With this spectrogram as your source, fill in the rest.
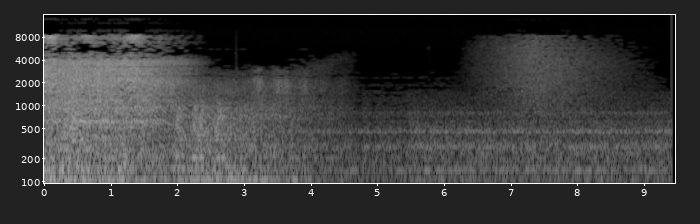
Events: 0.0s-9.4s: sound effect
2.8s-2.9s: tick

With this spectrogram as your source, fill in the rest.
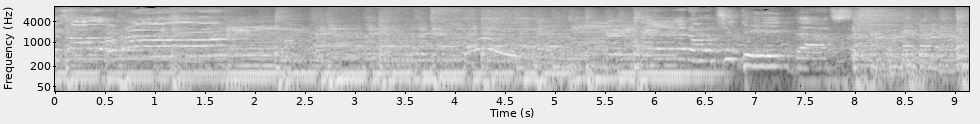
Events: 0.0s-1.7s: male singing
0.0s-9.1s: crowd
0.0s-9.1s: music
4.2s-4.8s: human sounds
5.8s-7.9s: male singing

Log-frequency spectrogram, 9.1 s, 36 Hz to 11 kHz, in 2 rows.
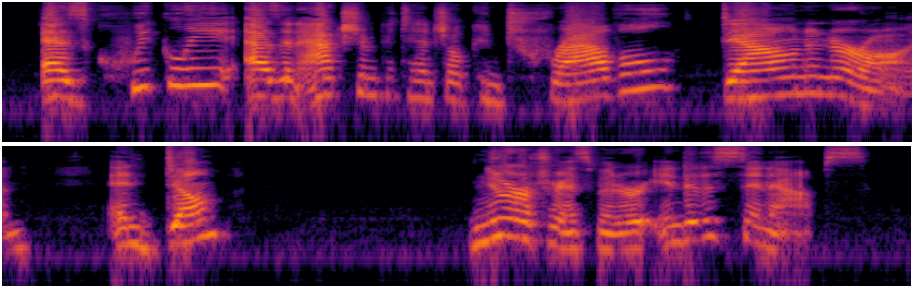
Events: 0.0s-9.0s: background noise
0.2s-3.4s: woman speaking
3.4s-3.5s: tick
3.6s-4.8s: woman speaking
4.2s-4.2s: tick
4.8s-5.1s: breathing
5.1s-5.8s: woman speaking
5.7s-6.0s: breathing
6.9s-8.9s: woman speaking

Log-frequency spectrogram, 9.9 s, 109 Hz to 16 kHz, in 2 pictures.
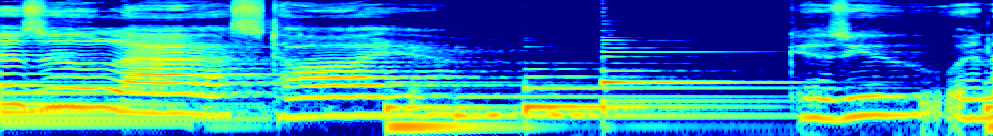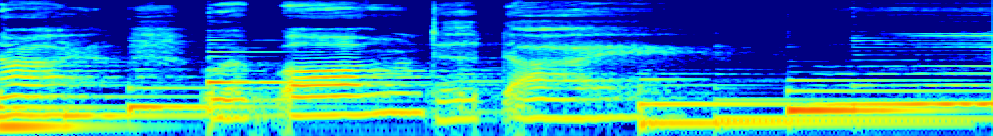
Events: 5.6s-5.9s: breathing
8.1s-9.9s: music
9.4s-9.9s: female singing

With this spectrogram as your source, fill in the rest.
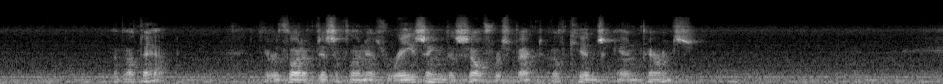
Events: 0.0s-9.4s: mechanisms
1.1s-1.6s: man speaking
2.2s-2.5s: breathing
2.6s-7.0s: man speaking
9.0s-9.4s: breathing

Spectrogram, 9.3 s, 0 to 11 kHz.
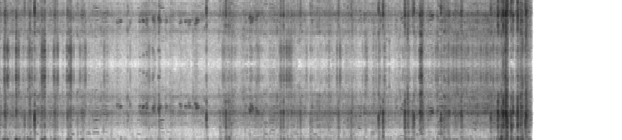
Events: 0.0s-1.3s: run
0.0s-7.9s: sound effect
0.0s-8.0s: wind
0.4s-0.6s: male speech
1.0s-1.6s: male speech
1.5s-2.4s: generic impact sounds
2.0s-2.4s: male speech
2.6s-3.2s: generic impact sounds
3.3s-3.5s: generic impact sounds
3.6s-3.9s: generic impact sounds
3.7s-4.2s: male speech
4.1s-4.7s: generic impact sounds
4.6s-5.0s: surface contact
4.9s-5.3s: generic impact sounds
5.2s-5.5s: male speech
5.4s-5.8s: generic impact sounds
6.0s-7.0s: male speech
6.0s-6.4s: generic impact sounds
6.5s-7.0s: generic impact sounds
6.6s-7.5s: surface contact
7.1s-7.4s: male speech
7.3s-8.0s: generic impact sounds
7.6s-7.8s: male speech

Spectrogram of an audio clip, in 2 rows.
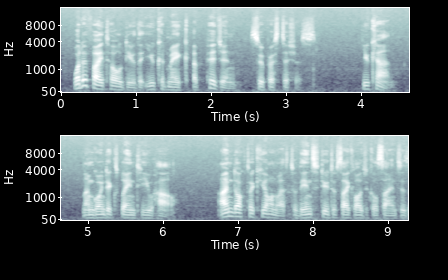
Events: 0.0s-9.2s: background noise
0.2s-1.8s: man speaking
1.9s-2.3s: man speaking
2.5s-3.4s: man speaking
4.0s-4.4s: man speaking
4.9s-6.1s: man speaking
6.7s-9.2s: man speaking

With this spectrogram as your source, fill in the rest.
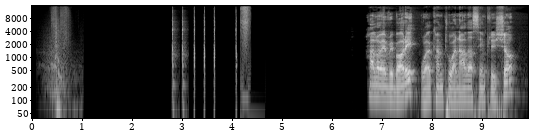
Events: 0.1s-1.0s: sound effect
2.8s-3.2s: sound effect
3.4s-3.5s: sound effect
3.6s-3.7s: sound effect
4.0s-4.4s: sound effect
6.7s-9.7s: male speech
6.7s-9.9s: background noise

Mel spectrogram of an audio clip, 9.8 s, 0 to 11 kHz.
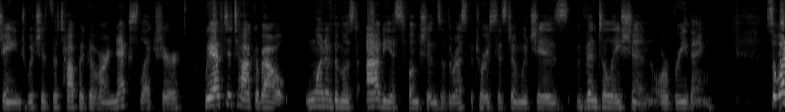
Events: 0.0s-2.2s: female speech
0.0s-9.8s: background noise
2.2s-2.3s: clicking
2.5s-3.6s: female speech
3.8s-7.1s: female speech
7.2s-8.9s: female speech
9.1s-9.5s: breathing
9.6s-9.8s: female speech

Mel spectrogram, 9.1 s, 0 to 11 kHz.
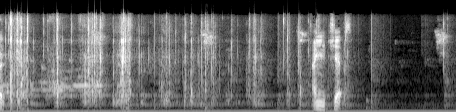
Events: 0.0s-0.1s: human voice
0.0s-2.3s: music
0.0s-9.1s: background noise
0.0s-2.2s: video game sound
0.1s-0.6s: crushing
0.6s-0.7s: tick
0.8s-0.9s: tick
0.8s-1.3s: crushing
1.2s-1.3s: tick
1.4s-1.4s: tick
1.5s-2.1s: crushing
2.2s-2.6s: crushing
2.7s-2.9s: crushing
2.9s-3.0s: tick
3.0s-3.1s: tick
3.1s-3.5s: crushing
3.6s-3.8s: crushing
3.9s-4.3s: crushing
4.0s-4.2s: bird
4.6s-4.7s: tick
4.9s-5.3s: crushing
5.5s-5.8s: crushing
5.5s-5.6s: tick
5.9s-6.0s: crushing
6.0s-6.2s: bird
6.1s-6.4s: crushing
6.2s-7.0s: male speech
6.4s-6.6s: crushing
6.8s-7.2s: crushing
7.4s-7.5s: tick
7.4s-7.7s: crushing
7.8s-7.8s: tick
8.4s-8.5s: crushing
8.7s-9.0s: bird
8.8s-8.9s: tick
8.9s-9.0s: crushing

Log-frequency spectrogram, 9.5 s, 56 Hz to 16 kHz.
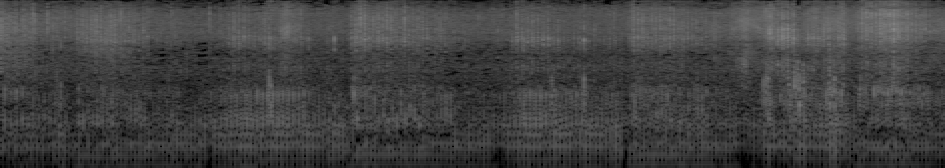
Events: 0.0s-9.4s: mechanisms
0.0s-9.4s: purr

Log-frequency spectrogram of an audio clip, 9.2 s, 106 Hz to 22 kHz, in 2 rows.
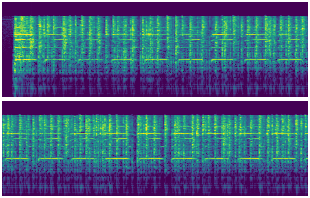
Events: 0.1s-9.1s: alarm clock
0.1s-9.1s: generic impact sounds

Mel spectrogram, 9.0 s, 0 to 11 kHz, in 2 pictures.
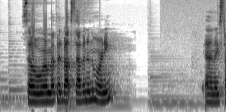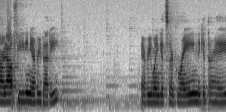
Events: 0.0s-9.0s: music
0.5s-2.3s: female speech
4.0s-5.8s: female speech
7.3s-9.0s: female speech

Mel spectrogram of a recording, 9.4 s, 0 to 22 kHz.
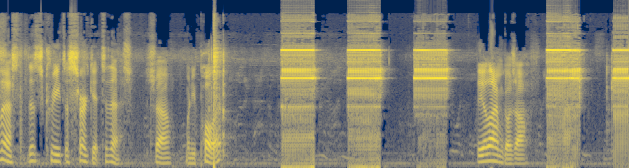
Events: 0.0s-1.9s: man speaking
0.0s-9.4s: mechanisms
2.1s-2.5s: man speaking
2.8s-3.4s: man speaking
2.9s-3.4s: generic impact sounds
3.0s-3.0s: tick
3.3s-3.4s: tick
3.5s-4.2s: man speaking
4.2s-4.8s: fire alarm
4.7s-5.2s: man speaking
5.2s-5.9s: fire alarm
5.8s-5.8s: tick
6.2s-6.8s: fire alarm
6.8s-7.1s: man speaking
7.2s-7.8s: man speaking
8.0s-8.1s: man speaking
8.2s-8.8s: fire alarm
9.1s-9.1s: tick
9.2s-9.4s: fire alarm

